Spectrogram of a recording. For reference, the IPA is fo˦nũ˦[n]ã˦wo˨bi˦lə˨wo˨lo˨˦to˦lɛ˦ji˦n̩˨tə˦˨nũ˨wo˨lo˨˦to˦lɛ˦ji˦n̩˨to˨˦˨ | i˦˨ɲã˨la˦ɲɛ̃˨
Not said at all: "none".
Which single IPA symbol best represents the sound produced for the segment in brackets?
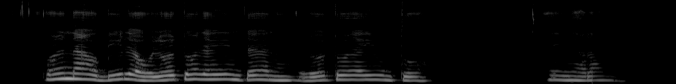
n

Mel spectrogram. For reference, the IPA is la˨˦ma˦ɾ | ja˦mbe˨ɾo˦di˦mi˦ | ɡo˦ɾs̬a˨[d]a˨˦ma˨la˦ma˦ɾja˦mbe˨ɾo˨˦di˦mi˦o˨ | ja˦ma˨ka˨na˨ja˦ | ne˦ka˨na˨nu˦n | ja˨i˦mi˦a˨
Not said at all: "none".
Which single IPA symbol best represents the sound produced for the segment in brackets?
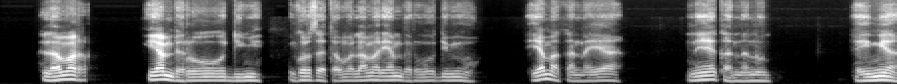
t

